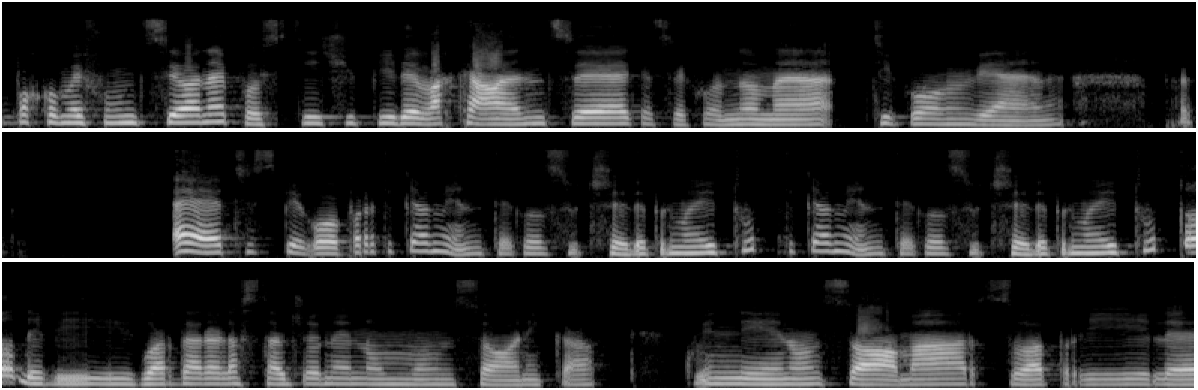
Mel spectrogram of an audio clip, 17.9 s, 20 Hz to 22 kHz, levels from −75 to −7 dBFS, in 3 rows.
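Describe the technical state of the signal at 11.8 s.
At 11.8 s the clip is in the last moments of a stream segment repeated, running from 9.83 s to 11.84 s. The player fetched or queued the same chunk of the stream twice, so the timeline jumped back and about 2.0 s of speech plays a second time. That duplicated stretch ends just after 11.8 s. A listener hears the passage restart with a small blip at the jump back, and everything afterwards arrives roughly two seconds later than it should.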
